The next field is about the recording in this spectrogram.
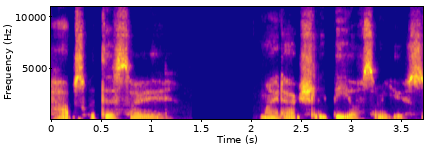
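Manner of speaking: soft, quiet murmured words. Voicing a character who speaks quietly to someone close: quiet voice. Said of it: "just quietly say".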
